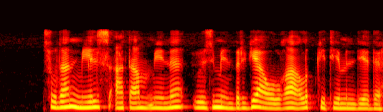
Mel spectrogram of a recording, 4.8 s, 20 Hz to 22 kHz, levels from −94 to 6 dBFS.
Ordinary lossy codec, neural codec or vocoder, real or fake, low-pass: none; none; real; 7.2 kHz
